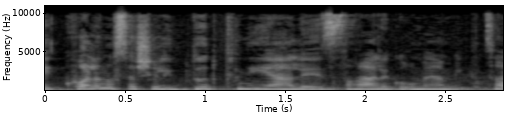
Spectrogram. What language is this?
Hebrew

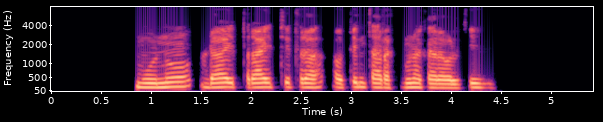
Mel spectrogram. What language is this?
Pashto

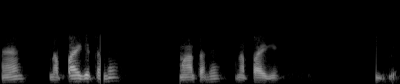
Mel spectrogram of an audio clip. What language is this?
Santali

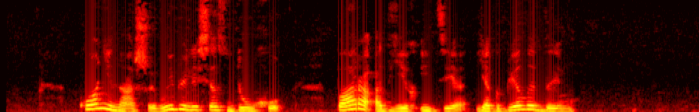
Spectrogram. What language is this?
Belarusian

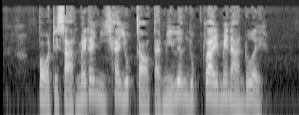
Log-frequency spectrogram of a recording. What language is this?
Thai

